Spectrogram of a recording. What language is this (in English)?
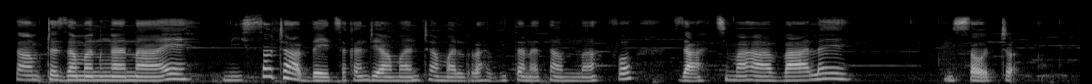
Northern Betsimisaraka Malagasy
